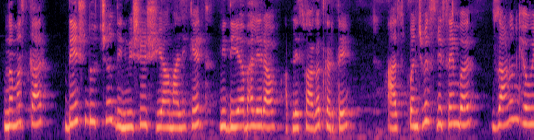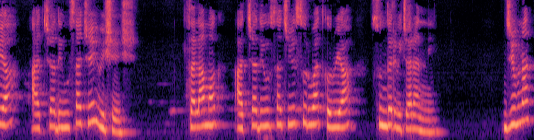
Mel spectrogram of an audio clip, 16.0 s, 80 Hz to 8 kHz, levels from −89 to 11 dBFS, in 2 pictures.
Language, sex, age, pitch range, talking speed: Marathi, male, 20-39, 265-325 Hz, 95 wpm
